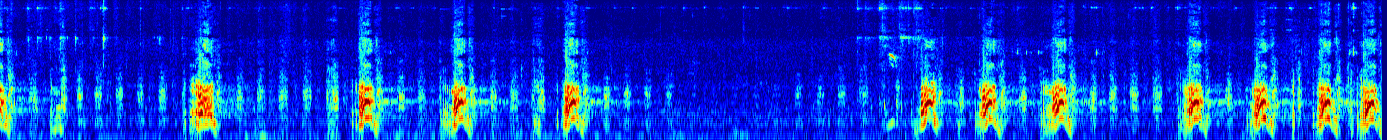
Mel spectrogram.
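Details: Basset Hound at play, barking in bursts: single loud barks spaced about a second or two apart, a quiet gap in the middle, then a faster run of barks toward the end.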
